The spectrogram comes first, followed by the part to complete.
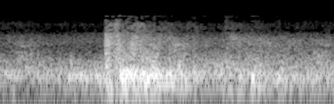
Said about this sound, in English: Oh, we shoot! Put one over his head,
